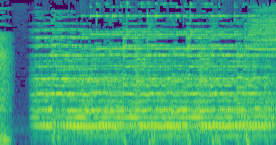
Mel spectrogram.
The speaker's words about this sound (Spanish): Si escuchás las dos campanas, puedes terminar sin entender nada.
